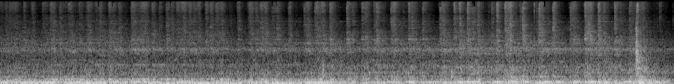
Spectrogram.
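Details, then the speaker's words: 1969 Chevrolet Camaro Z28, built 396 big-block V8 with under 2,000 miles, 4-speed manual, idling just after a cold start: deep, steady burble with even firing rhythm, no knocks or misses; healthy idle. "That was a cold start, so we're going to let this warm up just a little bit."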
